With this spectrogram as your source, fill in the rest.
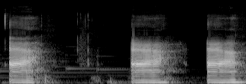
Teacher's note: You can see my mouth is very open. Still using the front part of my tongue, but my mouth is open.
